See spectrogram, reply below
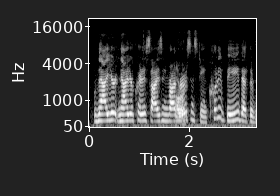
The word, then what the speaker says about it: Rosenstein: People can read it for himself, and his name is Rosenstein, by the way.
